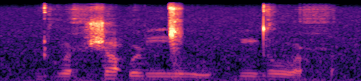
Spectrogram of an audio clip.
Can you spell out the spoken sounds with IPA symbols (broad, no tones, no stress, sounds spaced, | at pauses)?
ɖʱ u ħ ʃ ɒ ʔ u ɳ ŋ͡ǀ u | n d o ħ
